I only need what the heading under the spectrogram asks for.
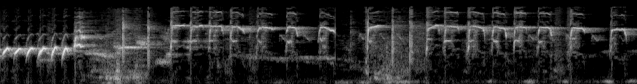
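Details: White-rumped shama, murai batu, singing: a quick series of short falling notes, then sustained high whistles broken by sharp chipping strokes, with a brief flutter of wings.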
